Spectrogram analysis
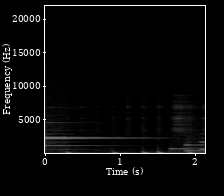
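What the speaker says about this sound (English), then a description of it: "Don't forget to turn the page every time you hear the chime." A read-along storybook chime for a My Little Pony tale signals a page turn, ringing as a bright sustained bell tone with soft ticking taps beneath, followed by a second set of chiming notes near the end.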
